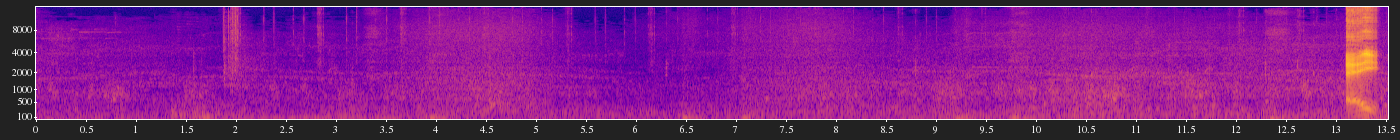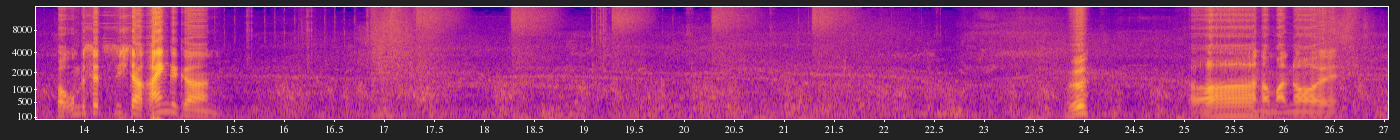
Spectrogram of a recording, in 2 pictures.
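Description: Jets of steam hiss steadily.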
